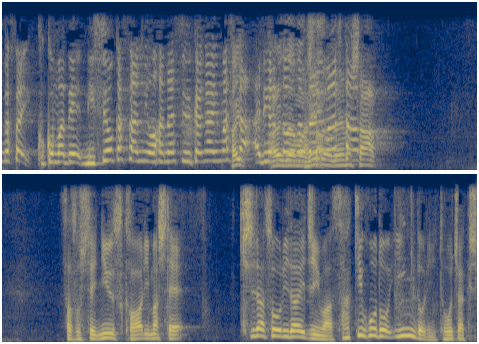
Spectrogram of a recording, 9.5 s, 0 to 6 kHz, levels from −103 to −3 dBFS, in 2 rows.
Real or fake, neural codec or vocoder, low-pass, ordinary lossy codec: real; none; 5.4 kHz; none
